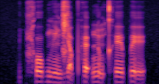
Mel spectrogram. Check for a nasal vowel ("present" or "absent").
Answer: present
